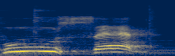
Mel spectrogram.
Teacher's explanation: So S is going to be pronounced as Z. Although vous independently, in case if you only utter the word vous, then S is silent.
